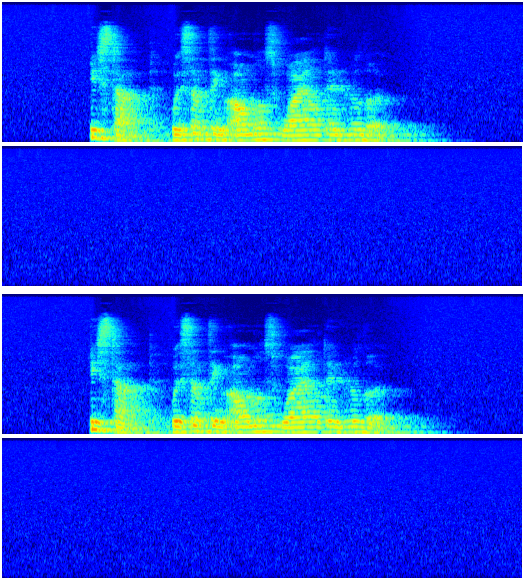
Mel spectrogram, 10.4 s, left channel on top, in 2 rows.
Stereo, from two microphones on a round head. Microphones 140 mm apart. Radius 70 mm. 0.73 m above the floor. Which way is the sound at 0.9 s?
50° right (ahead or behind).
